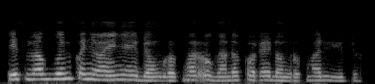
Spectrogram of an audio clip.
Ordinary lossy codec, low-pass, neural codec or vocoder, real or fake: AAC, 24 kbps; 19.8 kHz; codec, 44.1 kHz, 2.6 kbps, DAC; fake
